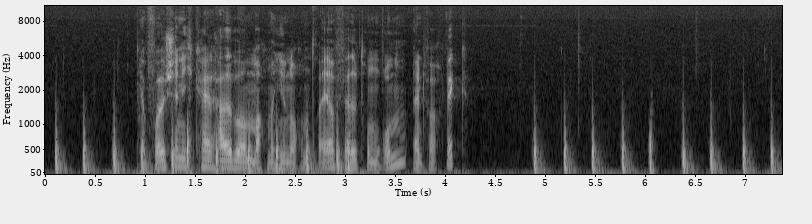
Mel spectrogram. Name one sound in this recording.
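A pickaxe chips at stone with quick, steady knocks.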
